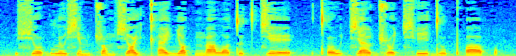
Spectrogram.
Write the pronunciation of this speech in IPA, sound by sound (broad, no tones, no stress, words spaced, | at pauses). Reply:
ɕoɡ luɕemʈ͡ʂɒmɕɒj kʰæʎɒpŋ͡mælˠu tutt͡ɕe | tʼowt͡ɕæ ɖ͡ʐot͡ɕʰi dupʼɒp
